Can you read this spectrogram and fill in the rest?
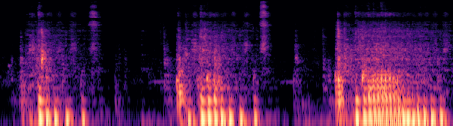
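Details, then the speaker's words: Crashed pit bike, carb just refitted, leaking fuel (owner suspects messed-up float), kickstarted indoors: single fires in short uneven bursts, catches briefly and dies; ran once the idle screw was adjusted, very smoky. "Oh, come on. Why did it start and turn off?"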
